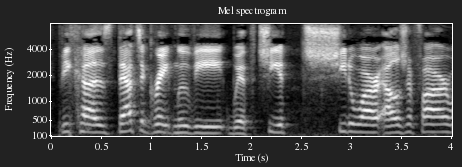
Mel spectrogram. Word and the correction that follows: Chiwetel Ejiofor: Chiwetel Ejiofor.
